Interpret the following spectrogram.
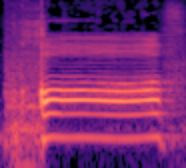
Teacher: زبان کی جڑ اوپر کے تالو کے نرم حصے سے مل کر ادا ہوتا ہے۔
